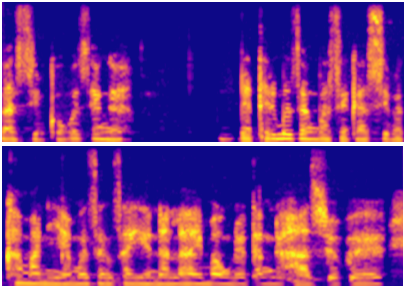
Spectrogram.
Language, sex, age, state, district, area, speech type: Bodo, female, 45-60, Assam, Chirang, rural, spontaneous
